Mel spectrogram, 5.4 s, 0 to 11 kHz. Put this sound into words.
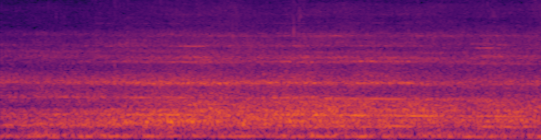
Soundscapes > Urban
Audio of tram passing by. Location is Tampere, Hervanta. Recorded in winter 2025. No snow, wet roads, not windy. Recorded with iPhone 13 mini, using in-built voice memo app.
